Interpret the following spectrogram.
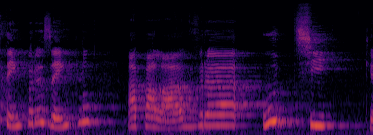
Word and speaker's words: outil: Mas tem, por exemplo, a palavra outil, que é um utensílio, uma ferramenta. Outil acaba com L, mas esse L não é pronunciado.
